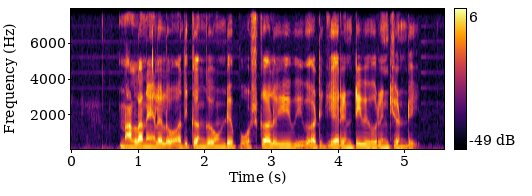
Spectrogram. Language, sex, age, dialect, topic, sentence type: Telugu, male, 18-24, Utterandhra, agriculture, question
